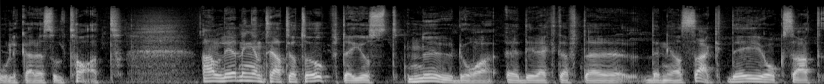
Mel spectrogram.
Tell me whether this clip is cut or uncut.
uncut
